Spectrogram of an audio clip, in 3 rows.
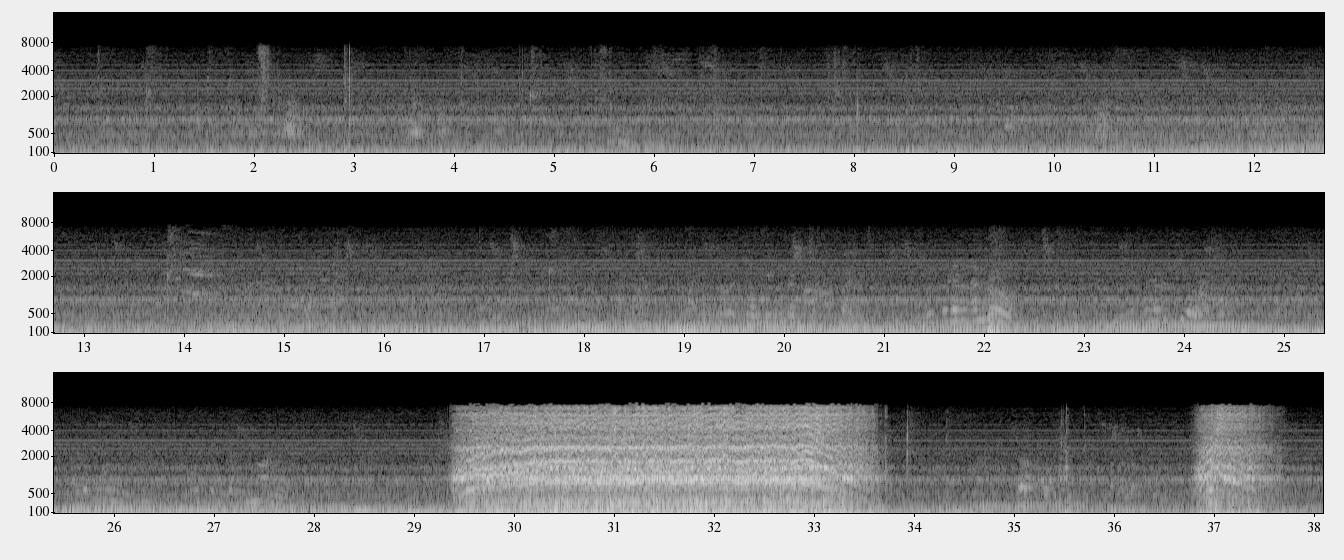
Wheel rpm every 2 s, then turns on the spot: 0, 0, 0, 0, 0, 0, 0, 0, 0, 0, 0, 0, 0, 0, 30, 180, 130, 0, 20.
none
